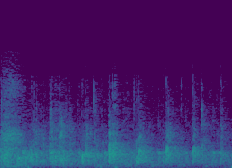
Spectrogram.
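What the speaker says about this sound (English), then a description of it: "I think we can give them a round of applause for what they have done for us" An audience at an annual performance review gives a round of applause, with soft, moderately distant clapping that comes in uneven bursts.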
